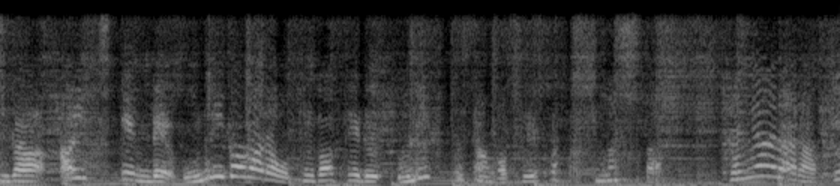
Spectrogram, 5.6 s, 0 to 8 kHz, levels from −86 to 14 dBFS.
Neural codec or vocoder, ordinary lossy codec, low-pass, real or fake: codec, 32 kHz, 1.9 kbps, SNAC; none; 7.2 kHz; fake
